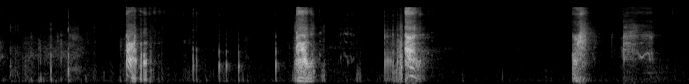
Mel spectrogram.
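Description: A dog gives loud, harsh barks in irregular bursts, with softer snuffling sounds between them.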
